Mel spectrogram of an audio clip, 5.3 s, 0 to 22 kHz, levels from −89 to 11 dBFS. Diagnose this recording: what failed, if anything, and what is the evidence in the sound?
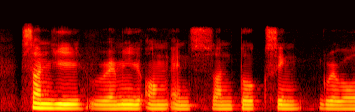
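Nothing in the signal chain failed: the speech arrives continuous and intact, with no dropouts, clicks, level jumps, distortion or timing disturbances at any point in the recording.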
